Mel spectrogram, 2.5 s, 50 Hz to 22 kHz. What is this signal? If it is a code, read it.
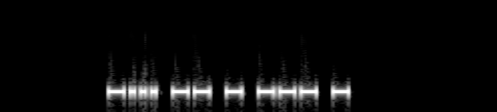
Morse code, heard as a keyed tone, about 44 wpm, 700 Hz. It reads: BMTOT
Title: Code Groups - 5 Letters - 45wpm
